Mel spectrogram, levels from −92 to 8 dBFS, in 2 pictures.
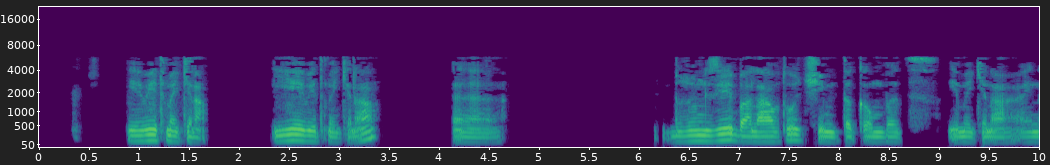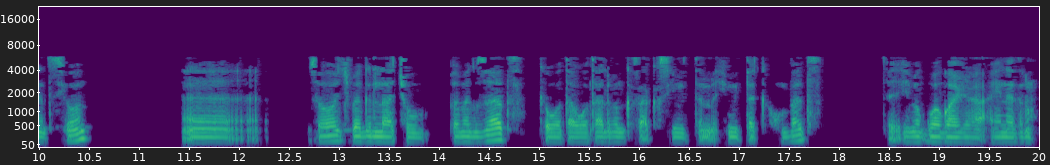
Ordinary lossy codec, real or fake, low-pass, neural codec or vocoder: MP3, 24 kbps; real; 7.2 kHz; none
